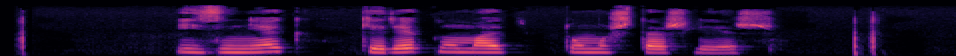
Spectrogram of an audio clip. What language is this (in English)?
Mari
